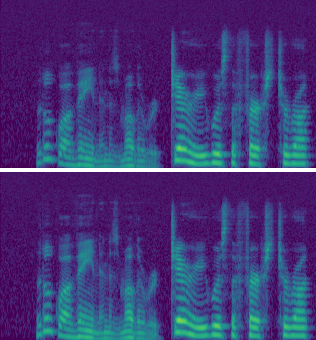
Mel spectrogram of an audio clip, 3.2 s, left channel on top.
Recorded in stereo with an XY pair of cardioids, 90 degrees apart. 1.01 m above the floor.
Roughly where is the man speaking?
Ahead right.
